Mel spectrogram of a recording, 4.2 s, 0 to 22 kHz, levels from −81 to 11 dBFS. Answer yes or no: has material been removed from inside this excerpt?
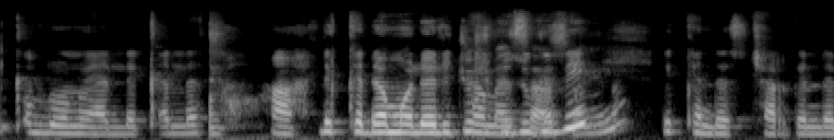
yes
